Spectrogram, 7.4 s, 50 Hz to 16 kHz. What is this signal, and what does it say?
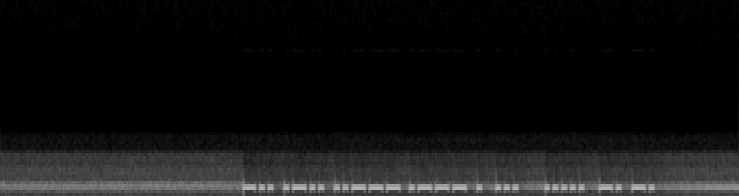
Morse code, heard as a keyed tone, about 27 wpm, 820 Hz. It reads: DL2JES 5NN
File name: 9x0lx sp1mwk etc 12m cw 12feb2010 1146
